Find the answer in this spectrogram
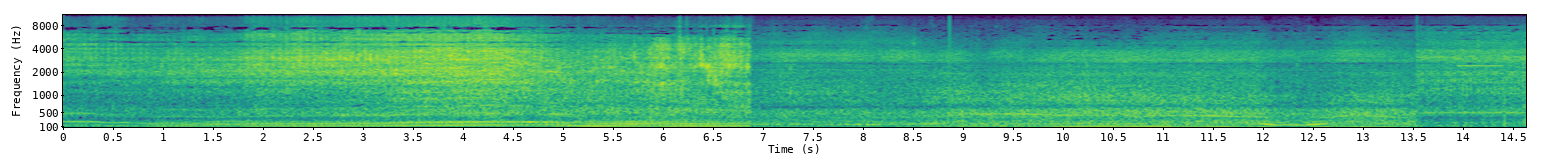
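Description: Rally 4x4 engines, among them a Mitsubishi Pajero's, revving hard while ploughing through deep powdery fesh fesh sand, the pitch rising and falling with the throttle. The sound changes abruptly about seven seconds in to another vehicle, whose revs drop and climb quickly near the end.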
